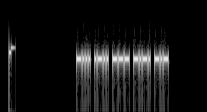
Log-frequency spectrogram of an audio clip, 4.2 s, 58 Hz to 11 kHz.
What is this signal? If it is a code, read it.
Morse code, heard as a keyed tone, about 40 wpm, 700 Hz. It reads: BLOCK
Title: Five Letter Words - 40wpm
